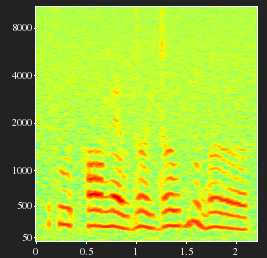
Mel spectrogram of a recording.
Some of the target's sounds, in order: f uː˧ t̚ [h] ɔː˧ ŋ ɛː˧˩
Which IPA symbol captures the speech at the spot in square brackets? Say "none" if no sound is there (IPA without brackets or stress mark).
h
